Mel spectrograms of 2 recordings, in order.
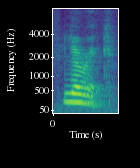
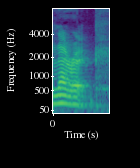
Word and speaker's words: Lerwick: I would say, but you pronounce it Lerwick. Well, the locals tend to pronounce it in different ways, but some of them say Lerwick. Lerwick. If you listen to the drama that's Shetland, they do pronounce it Lerwick, I think, sometimes.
